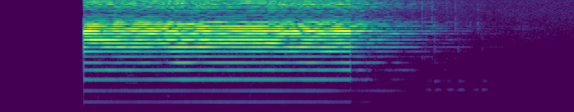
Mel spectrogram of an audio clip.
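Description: A horn-like intro sound effect: one loud, steady, buzzy tone that cuts in suddenly about half a second in, holds for about two seconds, then fades away.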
